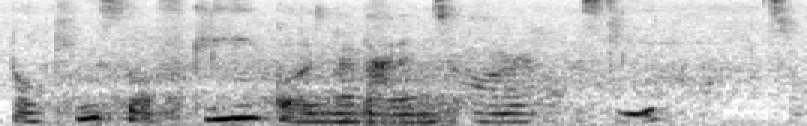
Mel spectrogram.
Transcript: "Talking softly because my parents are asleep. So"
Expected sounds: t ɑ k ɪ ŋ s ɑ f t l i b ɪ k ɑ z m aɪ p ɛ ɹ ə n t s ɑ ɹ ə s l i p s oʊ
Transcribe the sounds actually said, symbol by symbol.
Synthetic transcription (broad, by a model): t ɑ k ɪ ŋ s ɑ f t l i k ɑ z m aɪ b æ l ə n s ɑ ɹ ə s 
